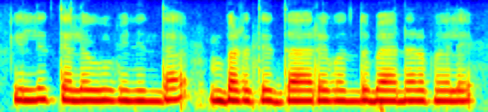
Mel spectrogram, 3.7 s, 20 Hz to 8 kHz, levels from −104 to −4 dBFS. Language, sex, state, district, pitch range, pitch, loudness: Kannada, female, Karnataka, Bidar, 235-245 Hz, 240 Hz, -15 LUFS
